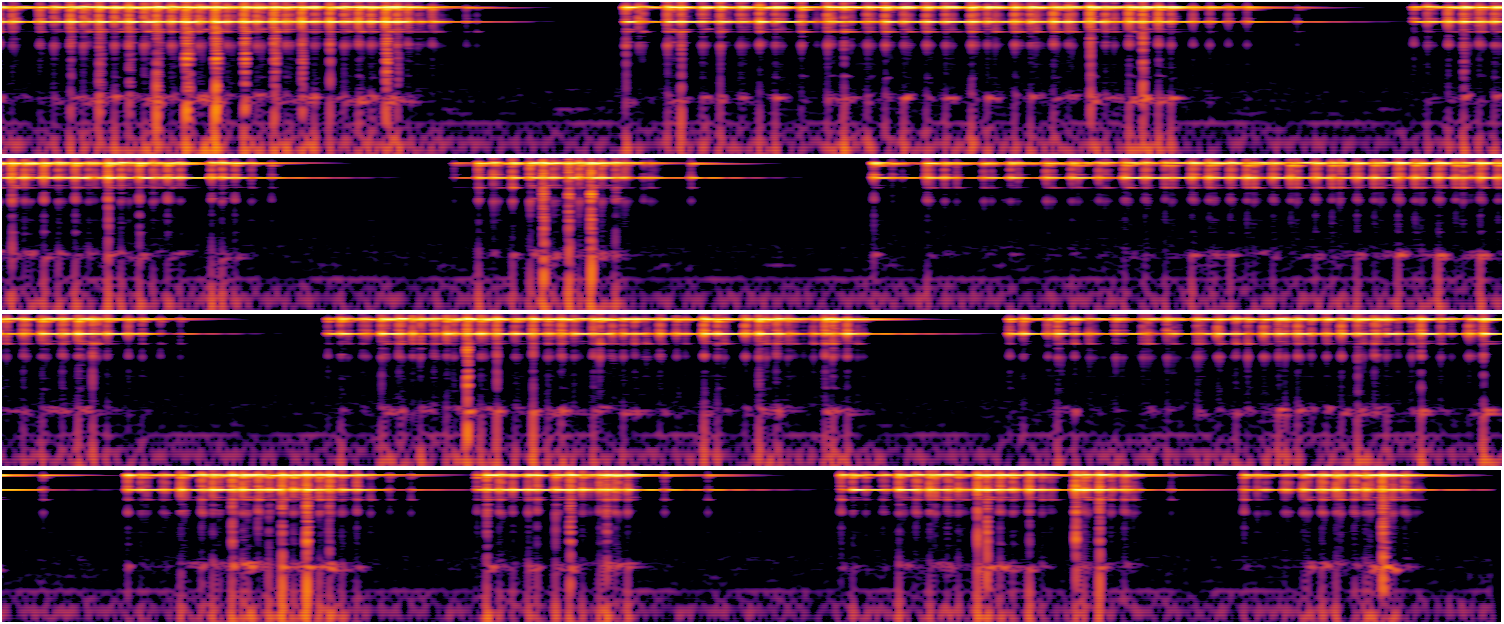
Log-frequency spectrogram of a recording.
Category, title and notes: Sound effects > Objects / House appliances
BELLHand-Blue Snowball Microphone, CU Small, Metal, Philidelphia, Ringing Nicholas Judy TDC
A small metal 'Philidelphia' handbell ringing.
bell, Blue-brand, Blue-Snowball, hand, handbell, metal, ring, small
